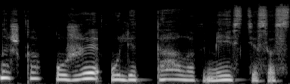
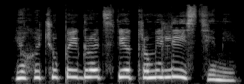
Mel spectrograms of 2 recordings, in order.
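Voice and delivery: put-on high-pitched child's wish; wishful princess voice, pitched high; eager little princess; 8 semitones higher, 4 dB louder than usual. A narrator's reading.

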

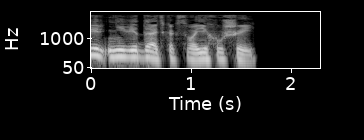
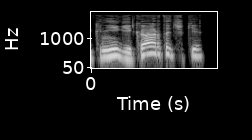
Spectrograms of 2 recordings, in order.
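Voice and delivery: usual speaking voice

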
